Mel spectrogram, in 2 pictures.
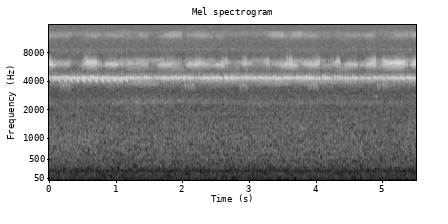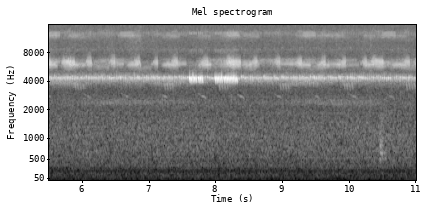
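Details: Crickets chirping at night: an even, high, ringing drone with a softly pulsing layer above holds steady. Near the end, two brief, louder trilled chirps break through.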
